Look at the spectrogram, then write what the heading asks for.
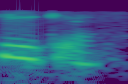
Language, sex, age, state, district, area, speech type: Dogri, female, 60+, Jammu and Kashmir, Kathua, rural, conversation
